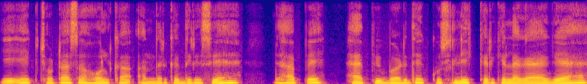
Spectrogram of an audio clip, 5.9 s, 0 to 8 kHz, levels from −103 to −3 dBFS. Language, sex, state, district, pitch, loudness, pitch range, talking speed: Hindi, male, Jharkhand, Palamu, 150 Hz, -15 LUFS, 145-160 Hz, 205 wpm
